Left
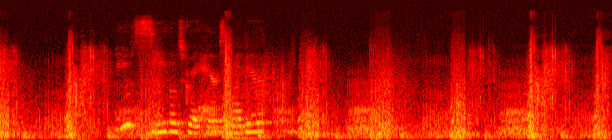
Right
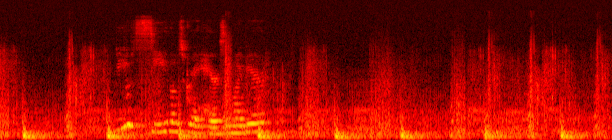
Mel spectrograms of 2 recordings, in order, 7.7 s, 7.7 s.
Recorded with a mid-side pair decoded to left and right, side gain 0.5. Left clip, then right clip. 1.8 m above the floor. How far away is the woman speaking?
About 1.0 m.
